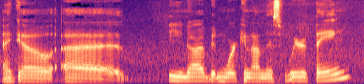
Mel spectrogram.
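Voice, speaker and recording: A man's voice: mid-range voice, a little slow, slight background noise. A man talking casually as a player in a tabletop roleplaying game.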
